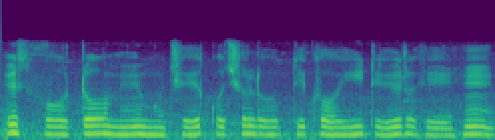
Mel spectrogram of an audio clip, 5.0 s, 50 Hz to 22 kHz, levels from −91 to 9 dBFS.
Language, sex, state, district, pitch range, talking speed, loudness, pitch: Hindi, female, Madhya Pradesh, Katni, 170-180 Hz, 120 wpm, -16 LUFS, 175 Hz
